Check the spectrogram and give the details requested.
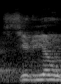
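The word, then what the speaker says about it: Psidium: वैज्ञानिक नाम होता है सीडियम गुआजा। देखिए बोटेनिकल नेम, इसका बोटेनिकल नाम आप लोग नोट कर लीजिए। सीडियम भी साइलेंट होता है इसमें, सीडियम गुआजा, ये इसका वैज्ञानिक नाम होता है।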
